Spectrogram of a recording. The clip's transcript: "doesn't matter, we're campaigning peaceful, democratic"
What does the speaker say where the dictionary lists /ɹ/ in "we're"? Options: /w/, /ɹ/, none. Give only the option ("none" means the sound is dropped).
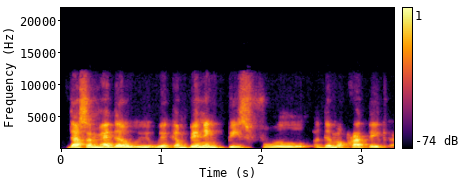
/w/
